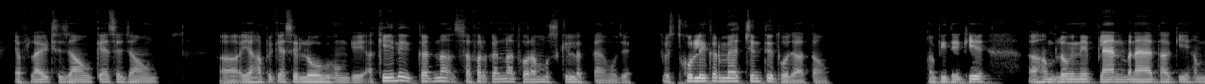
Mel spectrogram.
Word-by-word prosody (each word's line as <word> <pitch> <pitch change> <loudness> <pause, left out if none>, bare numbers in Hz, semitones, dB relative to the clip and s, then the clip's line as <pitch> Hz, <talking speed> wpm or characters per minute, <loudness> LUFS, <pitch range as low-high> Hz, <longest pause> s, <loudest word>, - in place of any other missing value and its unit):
या 105 - -2
फ़्लाइट 110 +1 -2
से 115 - -5
जाऊँ 105 -1 -2
कैसे 120 0 -2
जाऊँ? 100 -1 -4 0.6
अ, 95 0 -2
यहाँ 105 +1 0
पे 115 - -5
कैसे 115 +1 -1
लोग 105 -1 +2
होंगे? 100 0 -4
अकेले 165 - +2
करना 150 +2 +1
सफ़र 125 +2 -3
करना 130 +1 -1
थोड़ा 125 0 +1
मुश्किल 120 +1 -4
लगता 100 -2 -4
है 95 - -5
मुझे। 95 0 -8 0.3
तो - - -7
इसको 150 - +1
लेकर 150 0 +6
मैं 145 0 +4
चिंतित 140 -3 0
हो 100 - +1
जाता 90 0 -3
हूँ। 95 0 -10 1.0
अभी 110 0 -1
देखिए 120 +3 +2 0.4
अ, 105 - 0
हम 115 +2 -1
लोगों 120 +3 +3
ने 120 0 +2
प्लान 115 +1 +6
बनाया 110 0 +5
था 110 - +2
कि 110 - -2
हम 105 -1 -5
110 Hz, 200 wpm, -24 LUFS, 105-125 Hz, 1.0 s, लेकर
